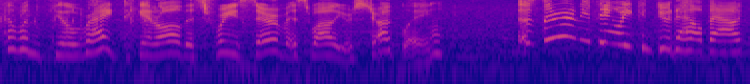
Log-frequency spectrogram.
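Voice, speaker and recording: A woman voicing a small, eager, caring fairy companion in a video game with a squeaky childlike voice. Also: sing-song, a little fast, heavy background noise. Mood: concerned.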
